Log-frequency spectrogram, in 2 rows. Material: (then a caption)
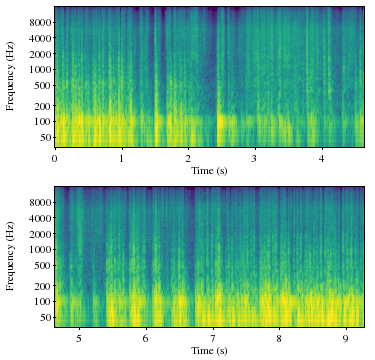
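Plastic film. Fingertips and short nails scratch and tap on crinkled plastic cling film wrapped tightly over a flat, roughly 30 cm square mirror set in a white cardboard mat. The result is a dense, irregular run of quick, dry taps and scratchy rustles, with a heavy low-pitched thump under each hit and almost no ring after it.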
